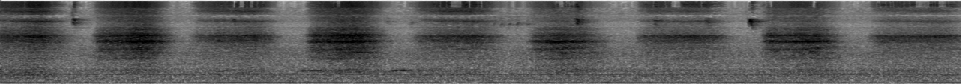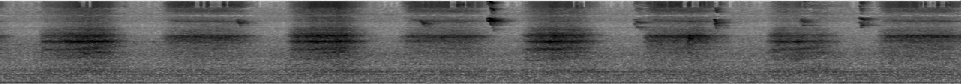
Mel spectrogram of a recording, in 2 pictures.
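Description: A dancer breathes in and out during a contemporary dance exercise, with slow, regular audible breaths repeating roughly every two to three seconds, close and soft over a low steady hum.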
